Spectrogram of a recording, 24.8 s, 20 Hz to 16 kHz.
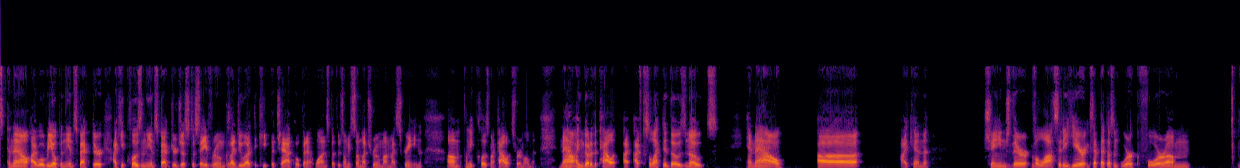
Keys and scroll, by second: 1.2 F8.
